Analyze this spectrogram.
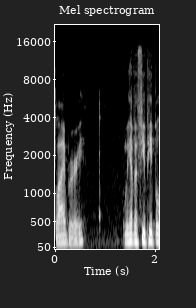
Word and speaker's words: LBRY: let people know about I guess it's pronounced library we have a few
